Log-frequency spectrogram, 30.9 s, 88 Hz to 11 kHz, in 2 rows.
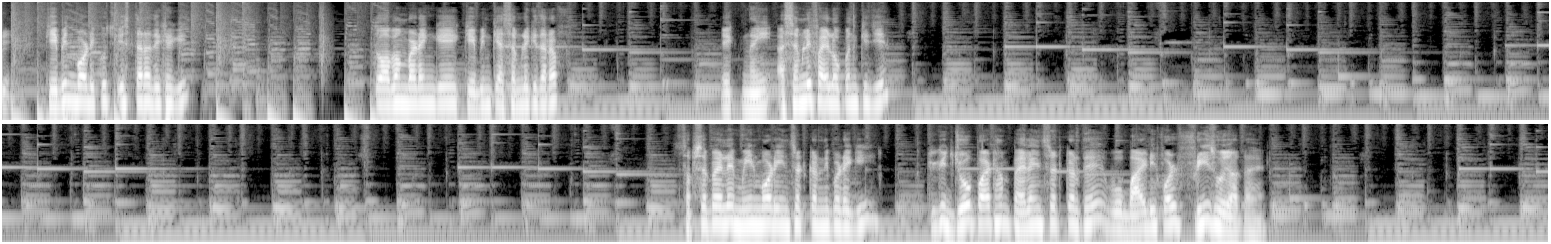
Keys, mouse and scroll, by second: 0.2 middle click, 0.4 scroll down 1, 0.7 middle click, 1.1 middle click, 1.1 scroll up 1, 1.5 middle click, 1.9 middle click, 7.5 click, 11.3 click, 15.2 click, 16.5 scroll down 1, 16.9 scroll up 1, 18.2 scroll up 1, 19.4 click, 19.5 double click, 22.1 click, 24.0 middle click, 24.9 middle click, 25.0 scroll down 1, 29.6 click.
